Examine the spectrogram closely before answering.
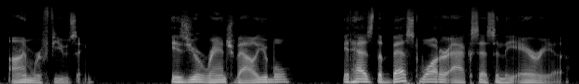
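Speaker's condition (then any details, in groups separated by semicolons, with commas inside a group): No condition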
